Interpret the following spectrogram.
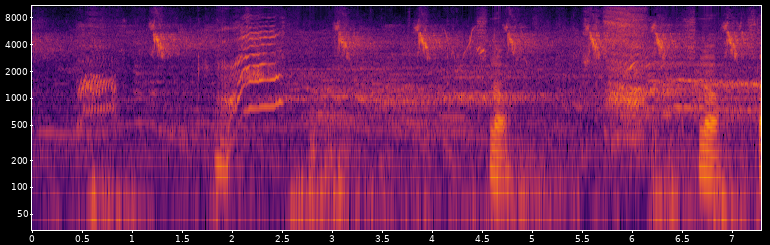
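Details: Hungry stray cats in Morocco asking for food, with a few rising and wavering meows threaded through a man's Arabic talk and rustling outdoor noise.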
